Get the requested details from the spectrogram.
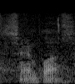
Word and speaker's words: San Blas: San Blas.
